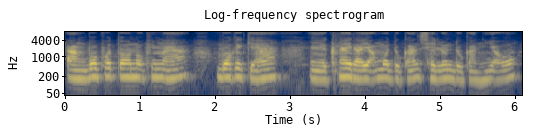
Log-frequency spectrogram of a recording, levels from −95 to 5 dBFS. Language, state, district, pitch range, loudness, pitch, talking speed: Kokborok, Tripura, West Tripura, 165-190 Hz, -19 LUFS, 180 Hz, 155 wpm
